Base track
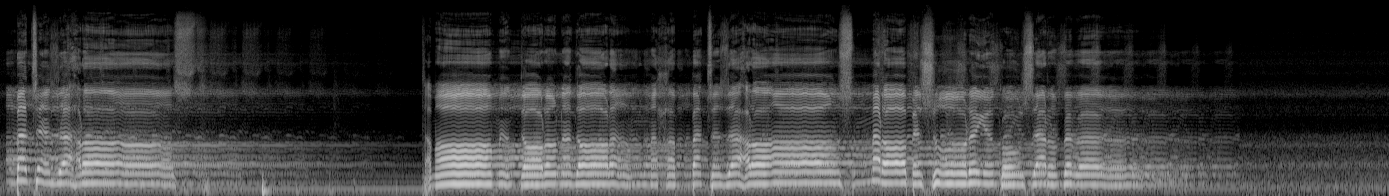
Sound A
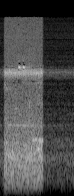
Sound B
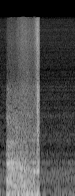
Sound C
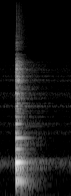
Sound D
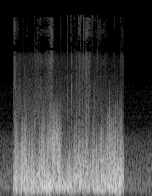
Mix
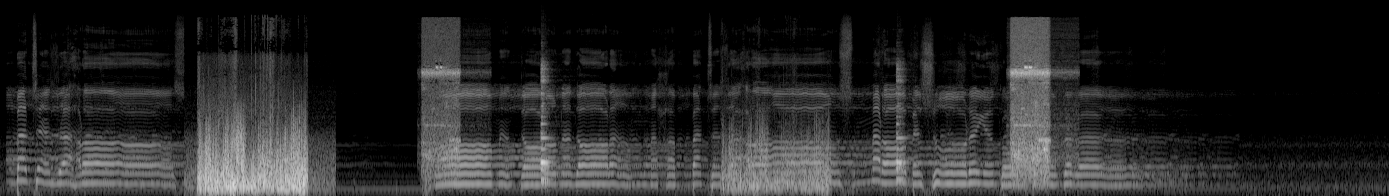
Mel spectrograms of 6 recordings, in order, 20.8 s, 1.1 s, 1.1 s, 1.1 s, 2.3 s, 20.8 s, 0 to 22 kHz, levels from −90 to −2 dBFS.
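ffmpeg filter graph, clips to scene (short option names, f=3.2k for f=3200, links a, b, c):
-filter_complex "[4:a]asplit=2[a][b];[1:a]asplit=2[c][d];[3:a]asplit=2[e][f];[0:a]volume=-15.5dB[g];[f]asplit=2[h][i];[i]adelay=37,volume=-7dB[j];[h][j]amix=inputs=2:normalize=0[k];[d]asplit=2[l][m];[m]adelay=21,volume=-3.5dB[n];[l][n]amix=inputs=2:normalize=0[o];[g]asplit=2[p][q];[p]atrim=end=2.764[r];[a]atrim=end=2.28,asetpts=PTS-STARTPTS,volume=-1dB[s];[q]atrim=start=5.036[t];[c]atrim=end=1.11,asetpts=PTS-STARTPTS,volume=-9dB,afade=t=in:d=0.004:c=hsin,afade=t=out:st=1.106:d=0.004:c=hsin,adelay=276066S[u];[e]atrim=end=1.07,asetpts=PTS-STARTPTS,volume=-7dB,afade=t=in:d=0.004:c=hsin,afade=t=out:st=1.066:d=0.004:c=hsin,adelay=7880[v];[b]atrim=end=2.28,asetpts=PTS-STARTPTS,volume=-15.5dB,afade=t=in:d=0.004:c=hsin,afade=t=out:st=2.276:d=0.004:c=hsin,adelay=10610[w];[k]atrim=end=1.07,asetpts=PTS-STARTPTS,volume=-12dB,afade=t=in:d=0.004:c=hsin,afade=t=out:st=1.066:d=0.004:c=hsin,adelay=13210[x];[o]atrim=end=1.11,asetpts=PTS-STARTPTS,volume=-2dB,afade=t=in:d=0.02,afade=t=out:st=1.09:d=0.02,adelay=15090[y];[r][s]acrossfade=d=0.004:c1=hsin:c2=hsin[z];[z][t]acrossfade=d=0.004:c1=hsin:c2=hsin[aa];[aa][u][v][w][x][y]amix=inputs=6:normalize=0"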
